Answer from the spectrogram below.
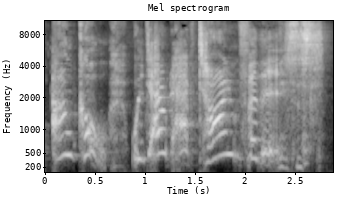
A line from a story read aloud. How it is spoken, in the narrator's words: I screeched down the corridor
